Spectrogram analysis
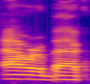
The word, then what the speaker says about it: Auerbach: I hope it's pronounced Auerbach.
